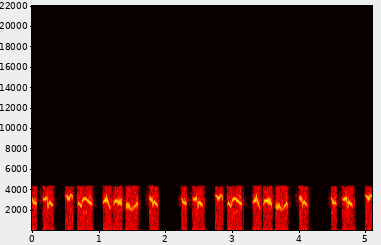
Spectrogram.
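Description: Small bird chirps, each a quick up-and-down whistle, coming in fast irregular groups of two or three with dead silence between them, like a looped bird sound effect.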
